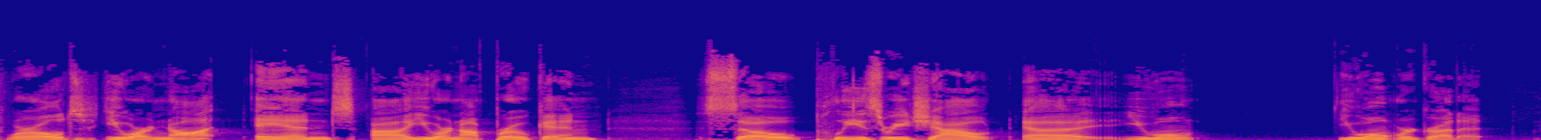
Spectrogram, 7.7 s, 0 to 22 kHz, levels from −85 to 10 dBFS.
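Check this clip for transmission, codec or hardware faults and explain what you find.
Nothing to report: no transmission, codec or hardware fault is audible anywhere in the speech.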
